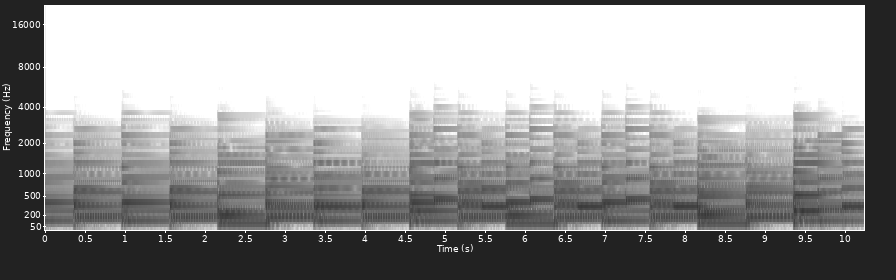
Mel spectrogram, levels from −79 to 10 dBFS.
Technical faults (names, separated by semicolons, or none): none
